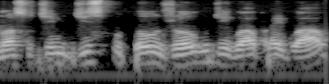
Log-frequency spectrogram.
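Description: Using a normal speaking voice, a man talks at a moderate speed with a medium pitch. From Ceará, Brazil (Fortaleza). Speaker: football coach. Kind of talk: radio interview.

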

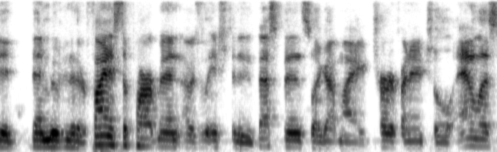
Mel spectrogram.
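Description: With an American accent, a man speaks very fast in a bright, sharp tone. His intonation is fairly even, on a very clean recording with a silent background. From Western Pennsylvania, US. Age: 40s. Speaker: space company CEO. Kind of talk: interview.

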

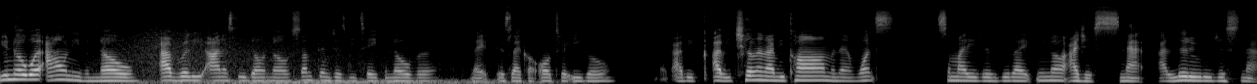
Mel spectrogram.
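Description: Talking at a fairly quick pace, a woman makes big swings in loudness. The recording is very clean with a silent background. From Brooklyn, New York City (Brownsville). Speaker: rapper. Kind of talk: interview.

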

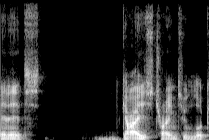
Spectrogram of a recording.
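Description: The recording is very clean with a silent background. A man uses an ordinary speaking voice, with a fairly low pitch and fairly even intonation. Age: 20s. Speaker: fitness coach and podcast host. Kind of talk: solo podcast monologue. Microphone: real microphone, better audio.

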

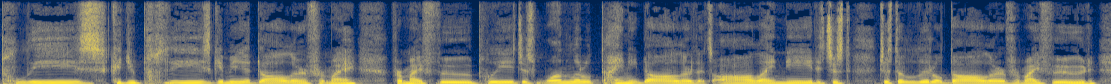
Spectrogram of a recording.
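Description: Putting on a whiny character voice, a man speaks at fairly high pitch and a fairly slow pace, his intonation fairly even and his speech with hardly any pauses. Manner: whiny, begging.

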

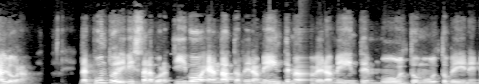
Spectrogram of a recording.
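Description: A man speaks in a normal speaking voice, pitched fairly high. His intonation is lively and his pace moderate. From northern Italy, Padova province. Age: 20s. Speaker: singer-songwriter. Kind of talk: interview. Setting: video call.

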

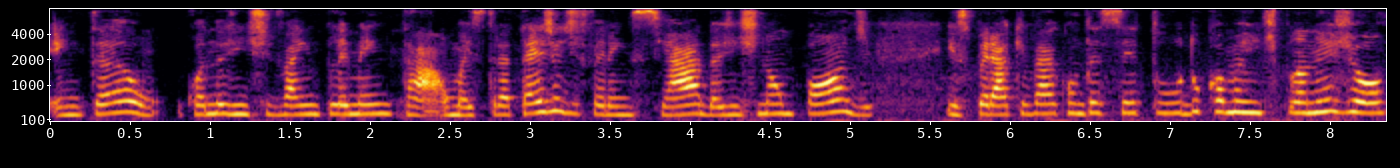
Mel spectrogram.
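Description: A woman speaks with a high pitch and a bright, sharp tone. Her intonation stays fairly even. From Brazil, interior of São Paulo state (Sorocaba). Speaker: primary school teacher. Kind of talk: casual conversation. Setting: Instagram live video call.

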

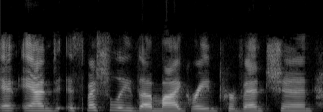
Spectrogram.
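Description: In an unremarkable speaking voice, someone talks at a fairly slow pace. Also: woman. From US Midwest, Wisconsin. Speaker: activist nun and cannabis product maker. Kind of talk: interview conversation.

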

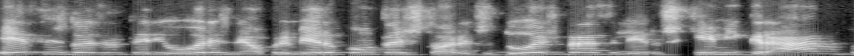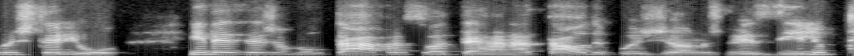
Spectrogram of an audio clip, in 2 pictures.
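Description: A woman with a fairly high pitch talks at a fairly quick pace with hardly any pauses and ordinary pitch variation, the sound dry and close with no echo. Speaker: livestream host. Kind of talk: casual interview. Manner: animated. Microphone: phone instead of computer.

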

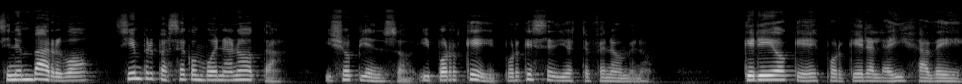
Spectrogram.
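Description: A woman with a Uruguayan accent speaks at a very slow pace in a dark, mellow tone, her pitch medium with ordinary variation. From Uruguay, rural Tacuarembó. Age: 60s. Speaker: memoir narrator. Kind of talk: personal storytelling.

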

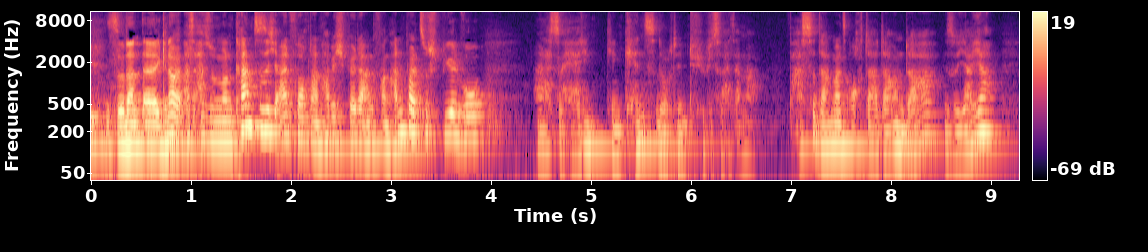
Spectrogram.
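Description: Audible room echo surrounds a man talking at a very fast pace, with lively intonation and big swings in loudness. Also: medium pitch for a man. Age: 20s. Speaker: podcast co-host, student. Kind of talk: casual chat.

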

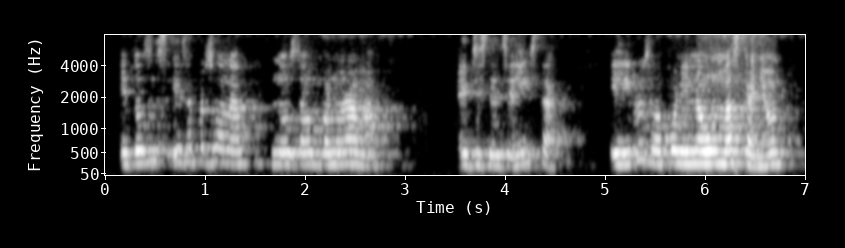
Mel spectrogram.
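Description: With audible room echo, a woman speaks in a high pitch and monotone, flat intonation. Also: moderate pace. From Mexico, Mérida (Yucatán). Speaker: book discussion panelist. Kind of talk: casual book discussion.

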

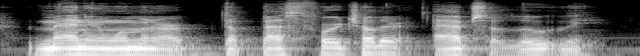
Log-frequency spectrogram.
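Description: Speaking at a very fast pace, a man with an American accent uses a fairly low pitch. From Chicago. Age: 30s. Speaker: barber and underground rapper. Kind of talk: casual chat.

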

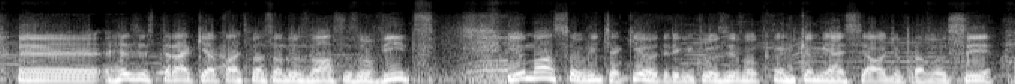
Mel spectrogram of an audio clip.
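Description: Over music in the background, a man with a medium pitch talks very fast with lively intonation and very even loudness. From Ipirá, Bahia, Brazil. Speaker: radio show co-host. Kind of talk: radio talk show.

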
